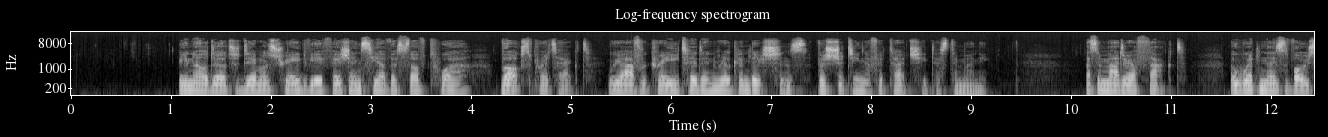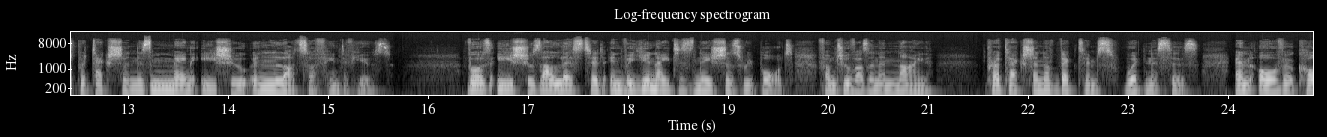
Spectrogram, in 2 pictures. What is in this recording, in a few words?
EN WITNESS PITCHED; voxprotect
